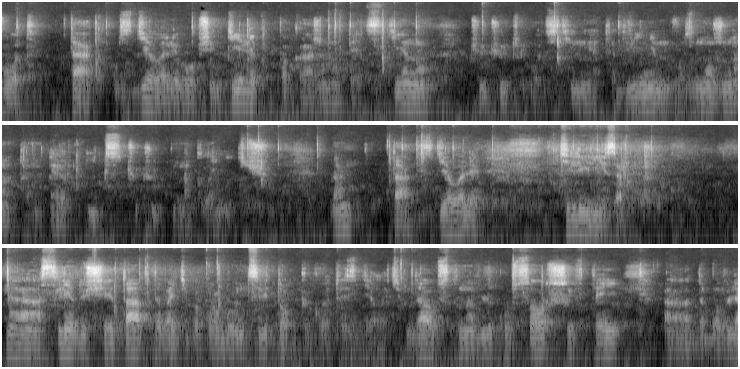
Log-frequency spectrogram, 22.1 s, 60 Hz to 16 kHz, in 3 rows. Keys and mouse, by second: 1.0-1.9 middle drag, 2.4 KP_Divide, 3.5 shift+middle drag, 3.9 middle click, 4.8 click, 6.3 middle click, 7.6 r, 10.1-10.5 middle drag, 11.3 shift+middle drag, 12.0 middle drag, 13.0-15.3 shift+middle drag, 15.9 shift+middle drag, 16.7 right click, 18.7-19.9 right drag, 20.1 shift+a.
